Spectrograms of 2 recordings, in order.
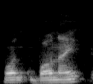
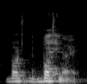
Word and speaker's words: Bouknight: Bouknight, that's how you say it. Bouknight? Bouknight, yeah. I like him, but I like Kai Jones as well.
